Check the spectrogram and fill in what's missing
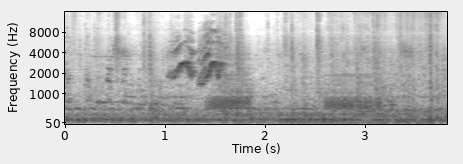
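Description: Soft, low, humming pigeon coos come in two short bursts, with brief higher chirps from small birds over a steady rumble of background noise.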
